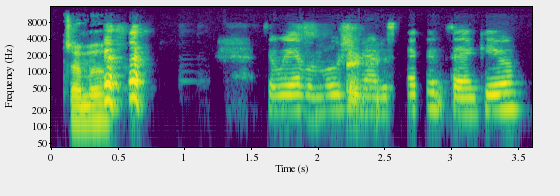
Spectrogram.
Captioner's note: laughter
